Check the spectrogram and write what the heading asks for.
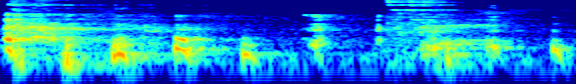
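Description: Boston terrier chewing gum, a quick run of short chewing sounds at about four a second.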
